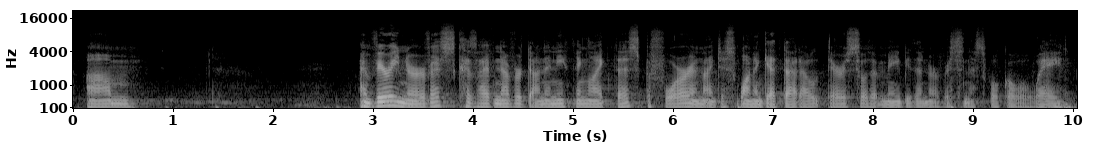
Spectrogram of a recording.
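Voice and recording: A woman with an extremely low pitch, vocal fry and a slightly mellow tone, at a moderate pace with fairly even intonation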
